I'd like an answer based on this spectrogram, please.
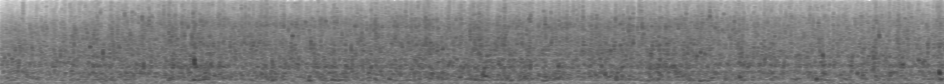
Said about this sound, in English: And in the meantime, the ditch is looking marvellous with actually water. Water running flowing down it. And once it gets to the chalk layer further in the other corner of the field, that's it. It disappears into the chalk aquifer. Listen to that.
